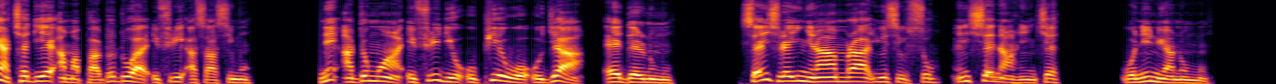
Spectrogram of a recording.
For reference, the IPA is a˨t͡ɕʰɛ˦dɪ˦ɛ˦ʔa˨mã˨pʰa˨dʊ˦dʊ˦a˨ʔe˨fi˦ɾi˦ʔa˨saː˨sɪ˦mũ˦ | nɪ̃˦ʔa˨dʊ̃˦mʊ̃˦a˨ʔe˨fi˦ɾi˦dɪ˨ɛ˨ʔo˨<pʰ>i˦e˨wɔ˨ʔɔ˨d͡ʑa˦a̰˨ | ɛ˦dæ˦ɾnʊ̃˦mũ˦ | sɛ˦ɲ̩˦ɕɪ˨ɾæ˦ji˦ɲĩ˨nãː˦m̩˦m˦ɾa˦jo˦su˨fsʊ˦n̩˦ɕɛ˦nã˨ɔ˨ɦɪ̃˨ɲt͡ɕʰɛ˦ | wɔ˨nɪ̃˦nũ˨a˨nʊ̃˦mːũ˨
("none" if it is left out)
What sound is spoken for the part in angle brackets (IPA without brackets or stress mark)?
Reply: pʰ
